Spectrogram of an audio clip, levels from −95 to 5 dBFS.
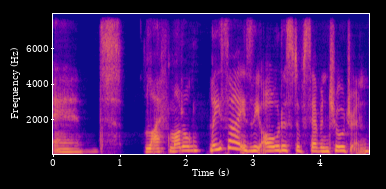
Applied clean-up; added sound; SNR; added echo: neural mask model Resemble Enhance denoiser.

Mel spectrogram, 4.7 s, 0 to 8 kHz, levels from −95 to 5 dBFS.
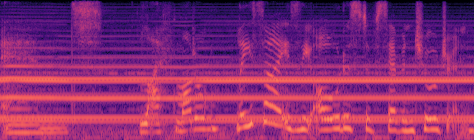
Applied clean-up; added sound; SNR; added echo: none; Wind instrument, woodwind instrument; 0 dB; none.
